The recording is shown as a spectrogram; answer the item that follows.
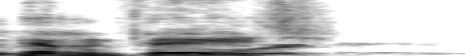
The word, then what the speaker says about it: Kevin Feige: I want to say Kevin Feige.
